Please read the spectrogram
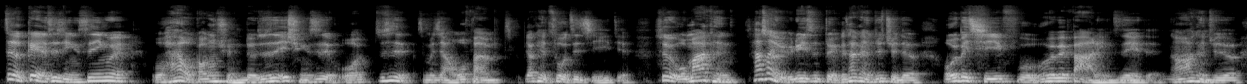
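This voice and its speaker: Young Taiwanese man, podcast host, talks extremely fast, lively up-and-down voice, roomy echo. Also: medium pitch. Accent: Taiwanese Mandarin. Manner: animated, rambling storytelling. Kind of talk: casual podcast chat.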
